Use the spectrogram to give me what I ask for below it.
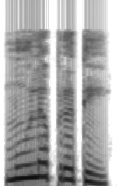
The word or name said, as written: ಮೂಲಪ್ರತಿ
